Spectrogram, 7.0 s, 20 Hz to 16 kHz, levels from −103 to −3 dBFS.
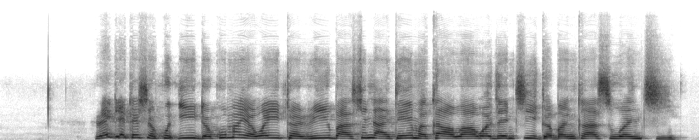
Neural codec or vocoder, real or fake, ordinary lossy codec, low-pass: codec, 32 kHz, 1.9 kbps, SNAC; fake; none; 14.4 kHz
